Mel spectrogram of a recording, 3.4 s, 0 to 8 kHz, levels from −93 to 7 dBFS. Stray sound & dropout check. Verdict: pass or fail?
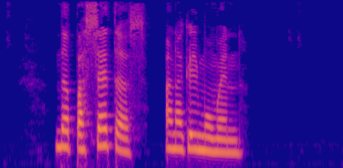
pass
